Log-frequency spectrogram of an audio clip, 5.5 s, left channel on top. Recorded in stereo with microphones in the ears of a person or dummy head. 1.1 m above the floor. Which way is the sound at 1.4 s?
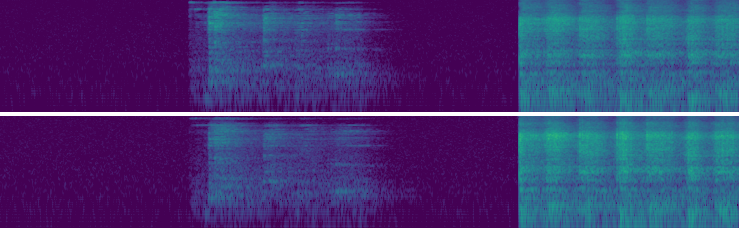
30° left (ahead or behind).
